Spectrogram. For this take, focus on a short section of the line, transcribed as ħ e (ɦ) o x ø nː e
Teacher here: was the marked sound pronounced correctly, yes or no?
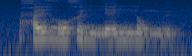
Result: yes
